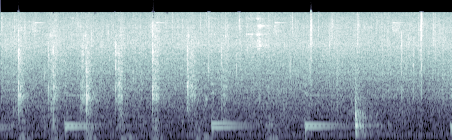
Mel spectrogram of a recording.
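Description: Mushrooms seasoned with salt, garlic powder, black pepper and barbecue sauce are stirred in a frying pan, with a steady sizzle and repeated scraping strokes at an even rhythm, close and moderately loud with no talking.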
